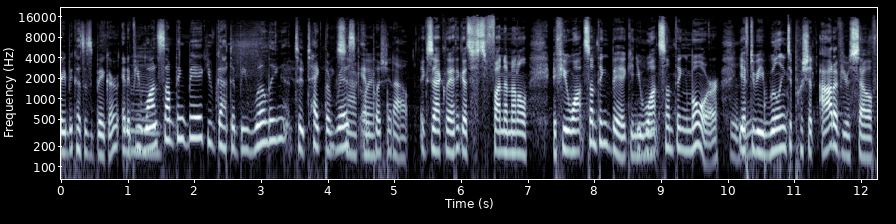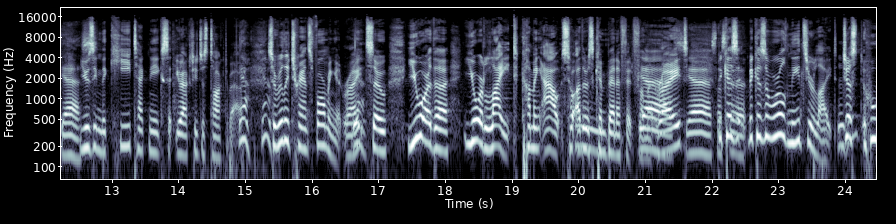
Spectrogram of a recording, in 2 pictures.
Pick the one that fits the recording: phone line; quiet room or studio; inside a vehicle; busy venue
busy venue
